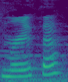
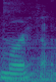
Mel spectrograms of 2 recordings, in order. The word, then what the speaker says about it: Meiratha: so yeah martha also i forget how i wrote it to be pronounced i'm pretty sure it's maritha but i i probably say it wrong multiple times so yeah maritha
